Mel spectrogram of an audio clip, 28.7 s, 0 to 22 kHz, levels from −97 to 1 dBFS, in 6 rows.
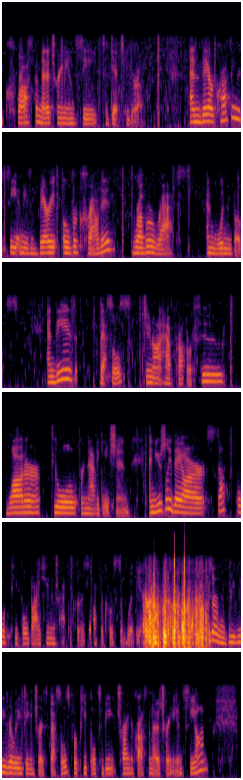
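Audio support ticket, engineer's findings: Overdone noise removal, whole clip. Background pulled down and broken up into twinkling specks. Probable component: noise suppressor set too aggressive. Mechanism: individual frequency bands near the noise estimate are cut hard or muted, taking the quiet speech detail with them. Underlying AMR-WB coding sounds clear, consistent with about 12.65 kbit/s.

Codec payload misread, 21.95 to 23.31 s. Speech replaced by garbled noise and warble that barely tracks it. Probable component: AMR-WB depacketiser. Mechanism: the decoder reads well-formed frames with fields at the wrong bit positions. The symptom points to octet-aligned AMR read as bandwidth-efficient. Clears once both ends agree on the format.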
